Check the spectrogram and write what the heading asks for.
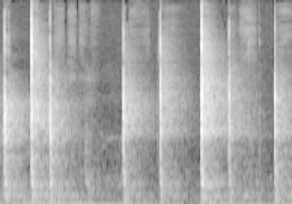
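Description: Chalk tapping and scraping on a blackboard as a word is written. It is a quick, irregular series of sharp taps, about three a second.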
